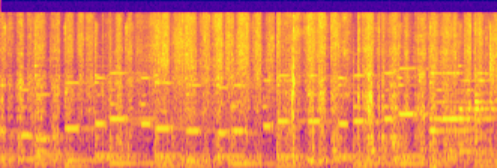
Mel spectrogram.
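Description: A wax crayon scratching back and forth on a paper coloring page in quick strokes, with background music of short, stepping notes playing underneath.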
